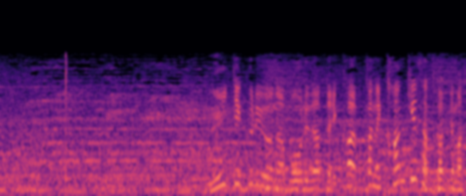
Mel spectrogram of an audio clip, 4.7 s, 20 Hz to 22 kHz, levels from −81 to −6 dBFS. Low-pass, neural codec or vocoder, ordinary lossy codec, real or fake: 7.2 kHz; vocoder, 44.1 kHz, 128 mel bands every 512 samples, BigVGAN v2; none; fake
